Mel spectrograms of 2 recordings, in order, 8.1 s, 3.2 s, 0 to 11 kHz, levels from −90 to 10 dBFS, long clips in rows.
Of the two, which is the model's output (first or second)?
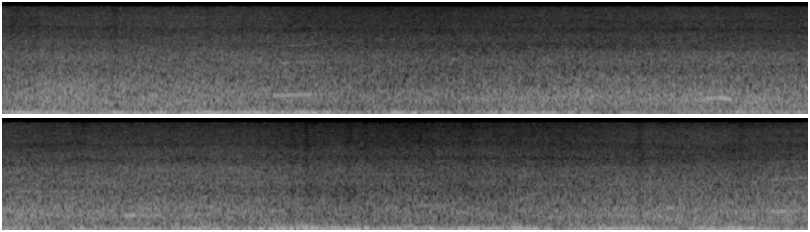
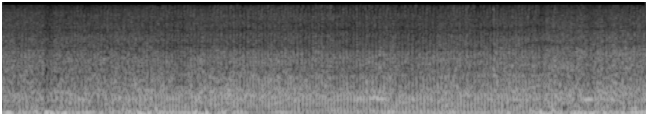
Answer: second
